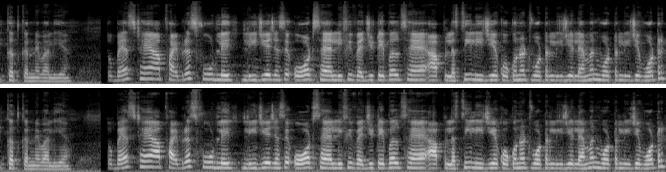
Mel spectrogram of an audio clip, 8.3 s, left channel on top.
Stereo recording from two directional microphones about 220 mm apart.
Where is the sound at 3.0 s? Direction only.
40° left (ahead or behind).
